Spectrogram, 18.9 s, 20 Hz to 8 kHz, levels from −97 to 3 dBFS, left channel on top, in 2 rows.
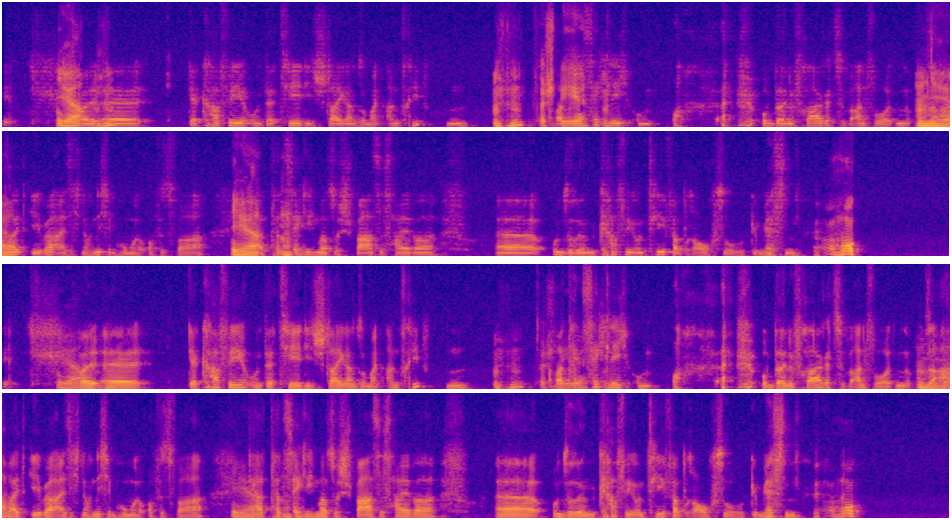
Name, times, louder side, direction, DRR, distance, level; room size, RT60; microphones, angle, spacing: voice 1, 0.0-1.5 1.9-4.7 5.4-14.1 14.4-17.4, right 4 dB, 80° right, 0.7 m, -31 dB
voice 2, 0.5-1.1 4.9-5.8 9.1-9.6 11.8-12.4 17.7-18.0, left 7 dB, 75° left, 0.4 m, -26 dB
9.8 x 3.5 x 3.8 m
head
